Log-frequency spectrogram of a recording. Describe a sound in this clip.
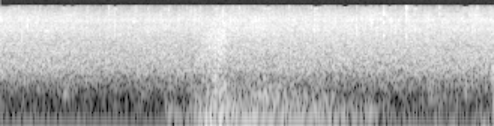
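A fire flares up with a whoosh and crackles.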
